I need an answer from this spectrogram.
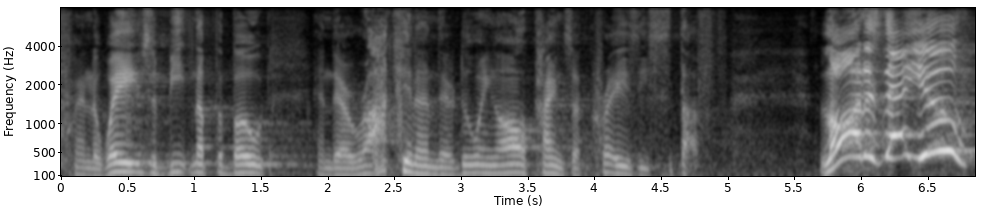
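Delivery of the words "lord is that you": high, loud shout across the water; acted Peter shouting. Peter shouting to Jesus across the waves. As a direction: call out to Jesus from the boat.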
